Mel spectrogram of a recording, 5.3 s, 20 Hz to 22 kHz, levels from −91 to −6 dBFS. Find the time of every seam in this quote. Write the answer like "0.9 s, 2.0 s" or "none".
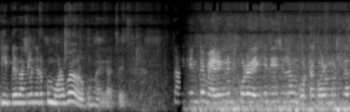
2.5 s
